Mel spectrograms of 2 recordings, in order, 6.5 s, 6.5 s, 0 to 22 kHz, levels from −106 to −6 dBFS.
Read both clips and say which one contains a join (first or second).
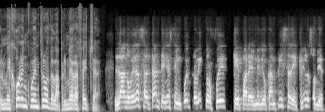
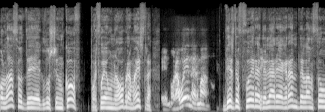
second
